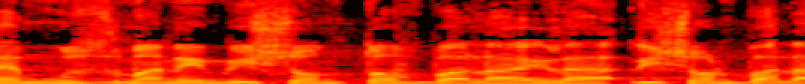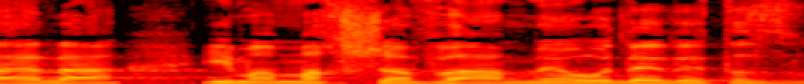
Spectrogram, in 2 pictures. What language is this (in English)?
Hebrew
